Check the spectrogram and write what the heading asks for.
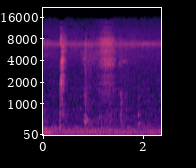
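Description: Baby macaque giving a few short, sharp high squeaks between its crying calls.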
